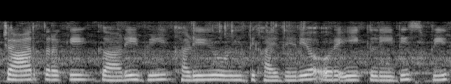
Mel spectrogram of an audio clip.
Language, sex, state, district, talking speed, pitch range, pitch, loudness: Hindi, female, Chandigarh, Chandigarh, 200 wpm, 200-220 Hz, 210 Hz, -17 LUFS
